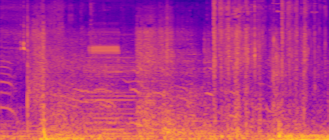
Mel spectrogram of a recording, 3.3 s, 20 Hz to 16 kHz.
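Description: Far Cry 6 combat with flashbang blasts and bursts of gunfire, a dense, loud barrage of booms and shots running throughout, with a brief high ringing tone after one blast and voices faintly mixed in.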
